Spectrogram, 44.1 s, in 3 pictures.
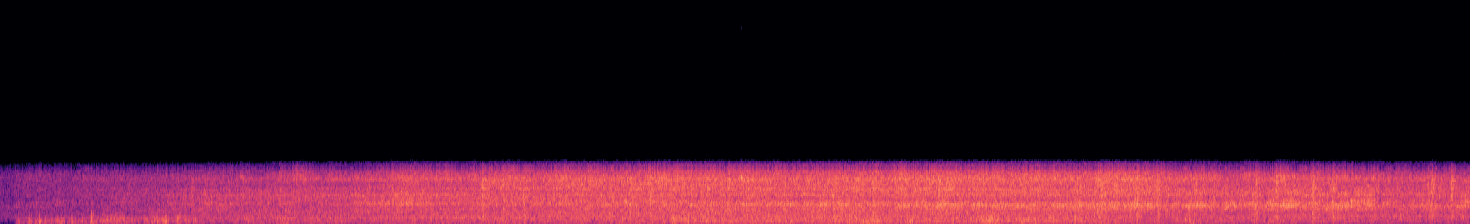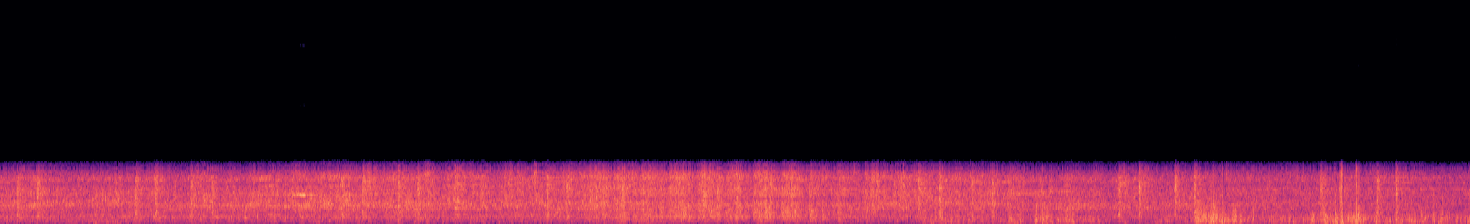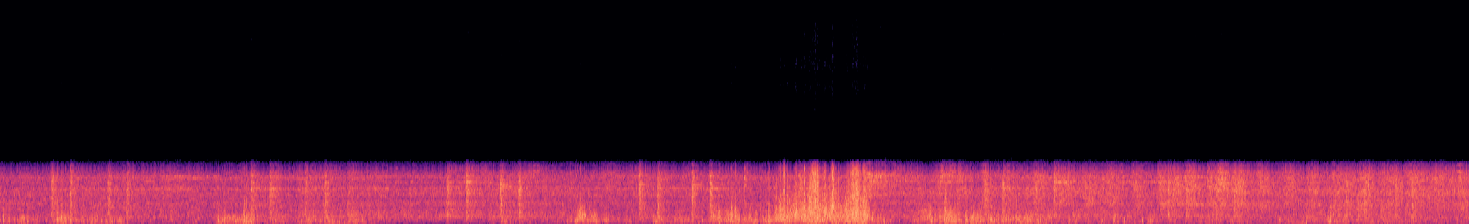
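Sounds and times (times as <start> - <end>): train wagons rumbling on rails: 0.0 - 44.0.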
